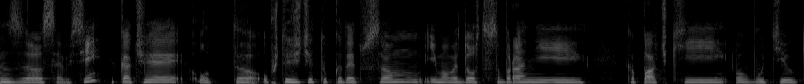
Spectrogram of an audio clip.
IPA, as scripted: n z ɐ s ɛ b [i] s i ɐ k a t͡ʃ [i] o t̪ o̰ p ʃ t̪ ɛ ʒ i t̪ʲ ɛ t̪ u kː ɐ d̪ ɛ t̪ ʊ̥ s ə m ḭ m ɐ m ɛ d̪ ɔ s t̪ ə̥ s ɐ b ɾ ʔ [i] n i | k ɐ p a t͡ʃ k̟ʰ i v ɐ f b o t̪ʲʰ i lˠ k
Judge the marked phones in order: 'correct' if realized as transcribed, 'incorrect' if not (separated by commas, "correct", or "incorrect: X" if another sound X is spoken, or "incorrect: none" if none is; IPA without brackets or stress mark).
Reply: incorrect: ɛ, incorrect: ɛ, incorrect: a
